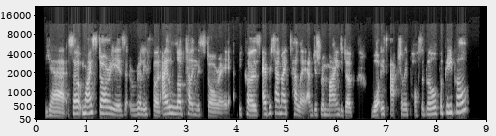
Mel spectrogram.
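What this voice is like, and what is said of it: Leeds northern English accent. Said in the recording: “I'm originally from Leeds in the UK. You might notice the accent.”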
